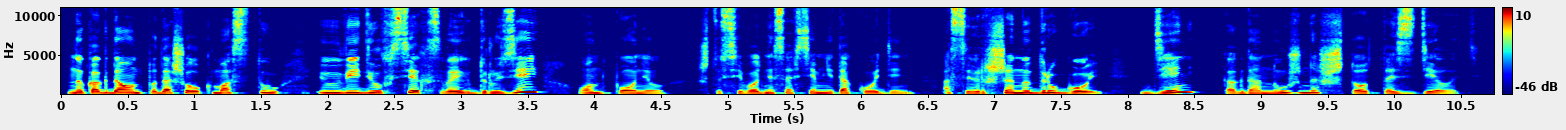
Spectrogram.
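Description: A woman narrating a children's story aloud in a flowing, gentle way. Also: mid-range voice, fairly even intonation, moderate pace, no echo, clean studio sound. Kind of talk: audiobook reading of a children's story.

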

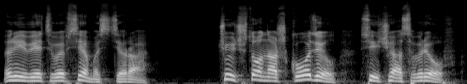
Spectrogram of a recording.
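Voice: mid-range voice, big pitch swings, unhurried. A reader voicing a stern old miller. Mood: stern scolding. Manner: stern, scolding, louder than the narration. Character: stern old village miller, gruff and grumbling. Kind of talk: audiobook reading of a fairy tale.

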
